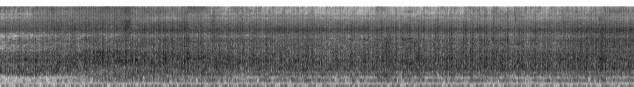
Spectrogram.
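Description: Diesel engine of a Fuso truck idling steadily, with a fast, even low knocking beat.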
